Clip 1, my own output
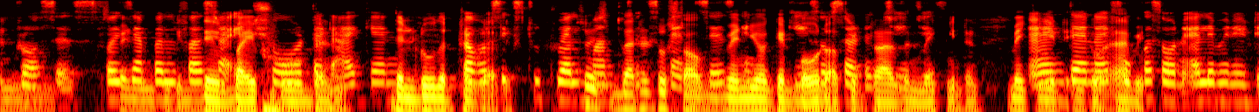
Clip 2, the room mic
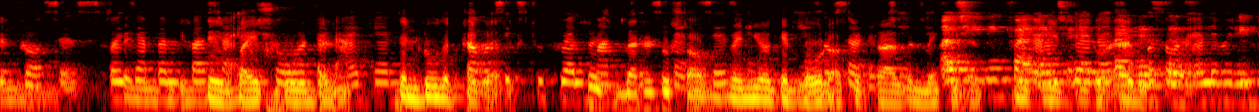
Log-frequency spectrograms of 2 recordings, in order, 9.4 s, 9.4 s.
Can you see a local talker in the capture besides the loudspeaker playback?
Yes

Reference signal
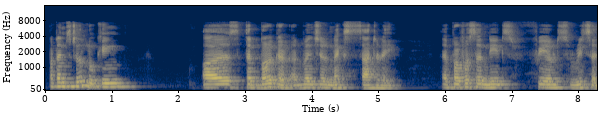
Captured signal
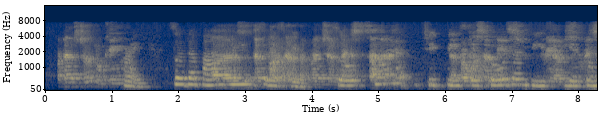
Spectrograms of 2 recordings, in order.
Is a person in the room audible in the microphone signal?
Yes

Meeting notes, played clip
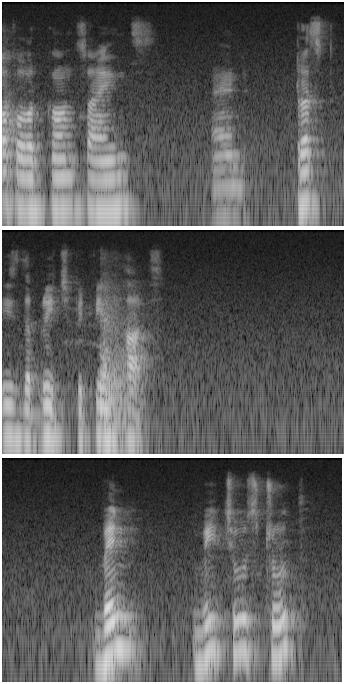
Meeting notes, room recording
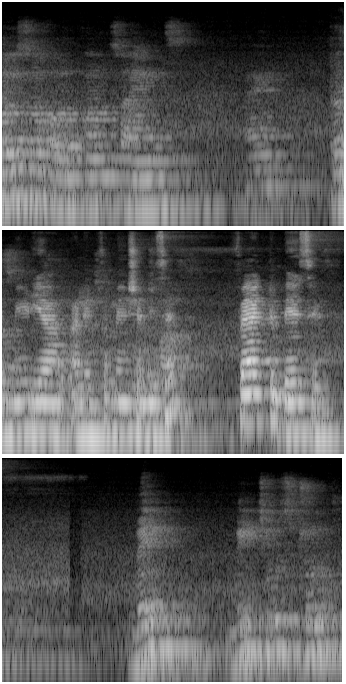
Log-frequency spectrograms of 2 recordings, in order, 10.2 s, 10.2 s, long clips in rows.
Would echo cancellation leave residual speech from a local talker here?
Yes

